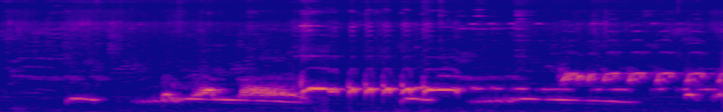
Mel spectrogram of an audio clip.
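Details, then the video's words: Bangkok zebra dove, sweet-voiced singer for stimulating mating and singing; short coo, long descending notes overlaid by a quick stuttering trill, ending in a rapid high repeated series. "perkutut bangkok gacor suara merdu cocok untuk mendongkrak birahi dan bunyi"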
